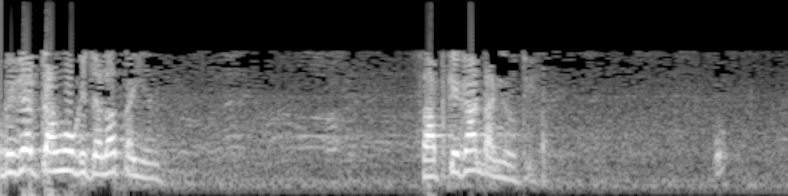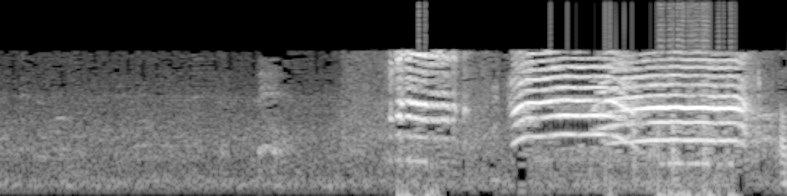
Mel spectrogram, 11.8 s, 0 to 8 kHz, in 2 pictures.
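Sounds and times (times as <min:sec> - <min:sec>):
speech: 0:00.0 - 0:01.4, 0:03.2 - 0:04.2
goat walking on two legs bleating: 0:08.8 - 0:11.7.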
